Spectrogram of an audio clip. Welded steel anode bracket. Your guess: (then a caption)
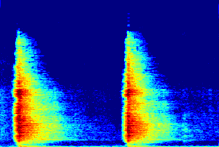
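Poorly welded. A poorly welded steel anode support bracket is struck twice, giving two sharp, bright taps that die away quickly instead of ringing like a bell. This dull, short response marks a bad weld, in contrast to the bell-like ring of a sound one.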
